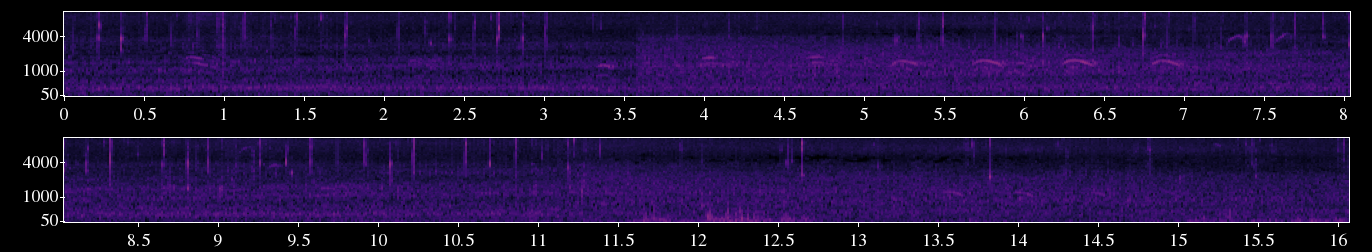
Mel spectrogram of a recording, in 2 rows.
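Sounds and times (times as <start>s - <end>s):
faint ticks: 4.8s - 16.0s.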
